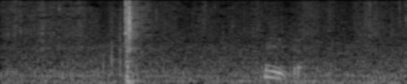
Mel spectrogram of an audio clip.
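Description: A single sharp snip of scissors cutting through the knot of a plastic bag, about two-thirds of a second in, with light plastic rustling around it.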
